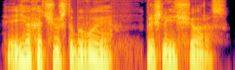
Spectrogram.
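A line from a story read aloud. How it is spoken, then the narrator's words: Mumbling. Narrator (Russian): промямлил он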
